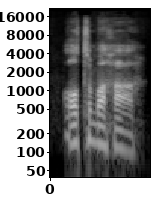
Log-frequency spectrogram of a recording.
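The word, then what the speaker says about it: Altamaha-ha: the Alama how do you say it again alaha alaha okay the alaha and the creature is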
